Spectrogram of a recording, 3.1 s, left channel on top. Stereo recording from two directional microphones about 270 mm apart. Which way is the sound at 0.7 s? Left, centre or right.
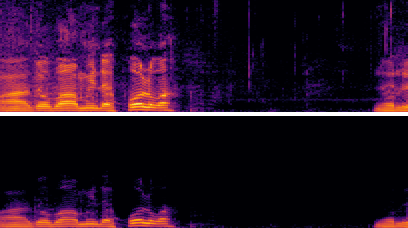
Left.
